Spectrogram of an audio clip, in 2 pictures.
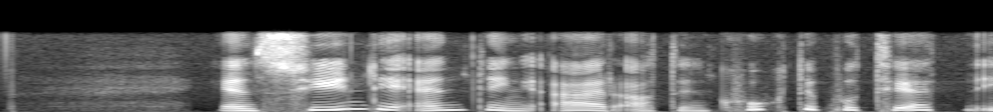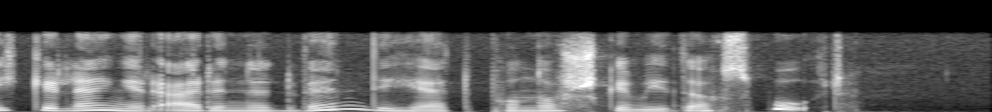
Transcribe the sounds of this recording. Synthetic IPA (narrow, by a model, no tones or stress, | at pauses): eːnsyːnlɪʔɛnd̪ɾɪŋæ̰ːɾɑ̰t̪̚d̪ɛnkʰuːkt̪əpʰʊt̪ʰeːt̪n̩ʔɪkəlɛŋəɾʔæ̰ːɾeːnːœd̪ʋɛnd̪ɪheːt̪pʰoːnɔʃkəmɪd̪ɑ̰ɡsbṵːɾ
